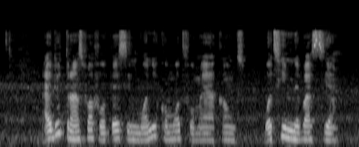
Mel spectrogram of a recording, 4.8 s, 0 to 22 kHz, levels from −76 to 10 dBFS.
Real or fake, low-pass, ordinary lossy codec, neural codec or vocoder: real; 9.9 kHz; none; none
